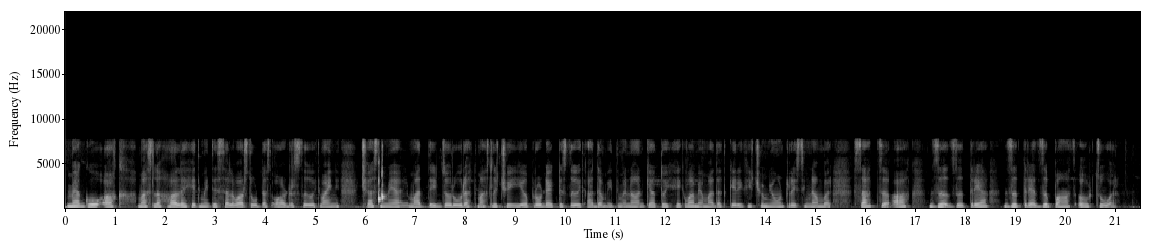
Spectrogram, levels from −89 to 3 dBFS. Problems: none marked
